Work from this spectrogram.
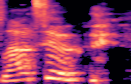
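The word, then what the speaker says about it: Lao: the towel of inner peace and I can't pronounce these names but the legendary Sage was it Lau oh you got it yes Lau all right well let let's talk about that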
